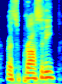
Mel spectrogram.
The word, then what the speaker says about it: reciprocity: Reciprocity.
